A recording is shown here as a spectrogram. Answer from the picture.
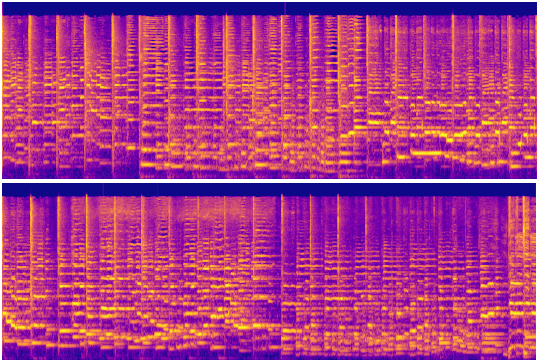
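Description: Instrumental folk tune played by a wind quintet of oboe, flute, clarinet, French horn and bassoon with a fiddle, the melody passing between the instruments over a steady beat.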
